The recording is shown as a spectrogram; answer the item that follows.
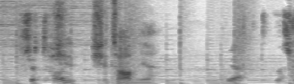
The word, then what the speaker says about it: Chthon: origin of, I don't even know how to pronounce this, is it Chaton? Chthon? Chaton? Chaton, yeah.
